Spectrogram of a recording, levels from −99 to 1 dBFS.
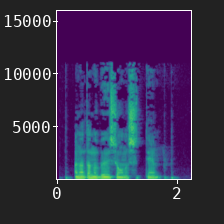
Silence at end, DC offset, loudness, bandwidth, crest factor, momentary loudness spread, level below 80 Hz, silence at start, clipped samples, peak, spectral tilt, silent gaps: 0.3 s; under 0.1%; -21 LUFS; 11.5 kHz; 16 dB; 8 LU; -56 dBFS; 0.15 s; under 0.1%; -6 dBFS; -4.5 dB/octave; none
